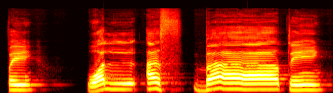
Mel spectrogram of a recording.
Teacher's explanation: ওয়াল আস বা তি তি, তোর উচ্চারণটা খেয়াল করবেন, একেবারে তি বলা যাবে না, তি বললে কিন্তু তার উচ্চারণ চলে আসবে, বলতে হবে তি, মুখটা হালকা একটু ভরপুর হয়ে যাবে এমন মনে হবে।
